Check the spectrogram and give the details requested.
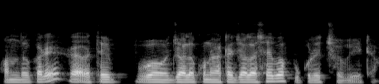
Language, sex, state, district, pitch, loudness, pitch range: Bengali, male, West Bengal, Dakshin Dinajpur, 110 Hz, -18 LUFS, 110-115 Hz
